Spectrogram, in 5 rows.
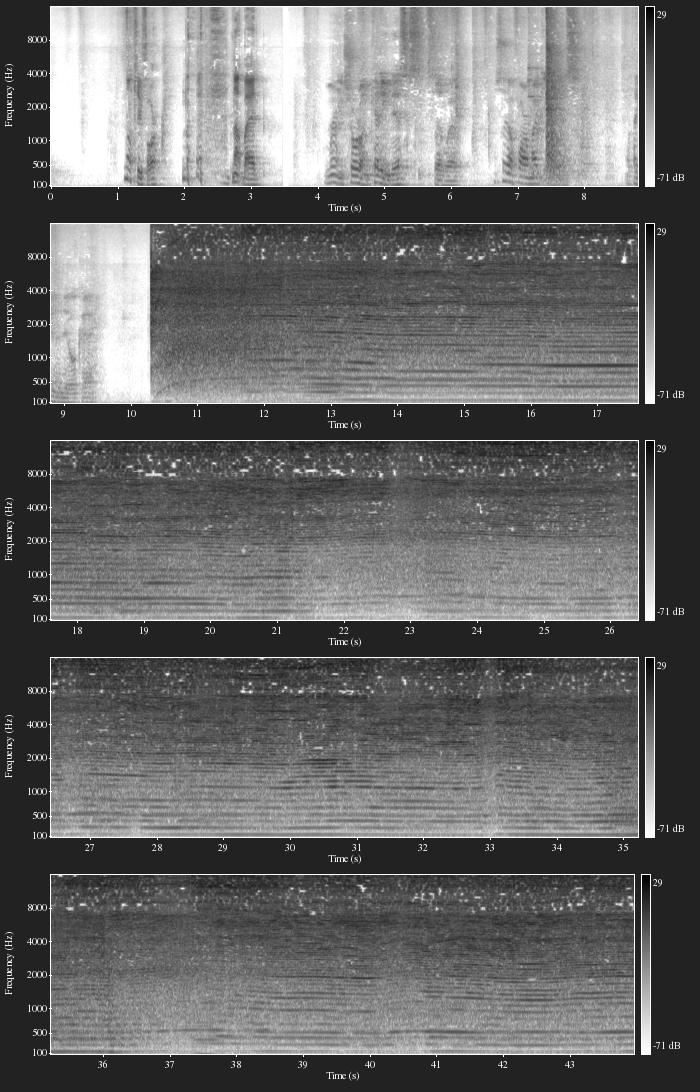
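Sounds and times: angle grinder cutting steel: 10.3 - 43.9.

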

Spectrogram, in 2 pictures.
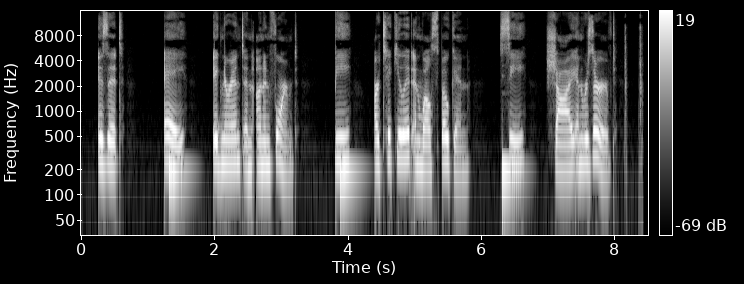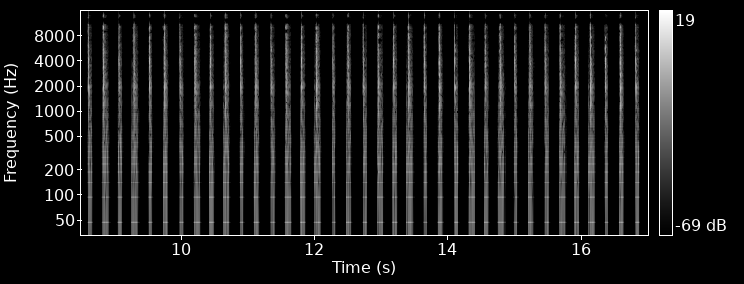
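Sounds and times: countdown timer ticking: 1.3 - 1.7, 3.8 - 4.4, 6.3 - 6.7.

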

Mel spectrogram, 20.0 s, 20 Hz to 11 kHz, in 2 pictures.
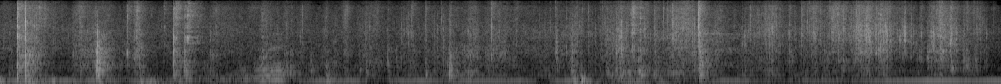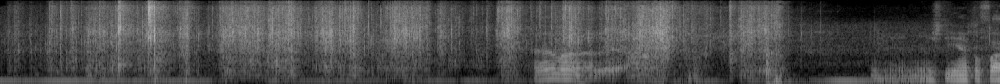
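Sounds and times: plastic wrapping crinkling: 0.0 - 18.2.

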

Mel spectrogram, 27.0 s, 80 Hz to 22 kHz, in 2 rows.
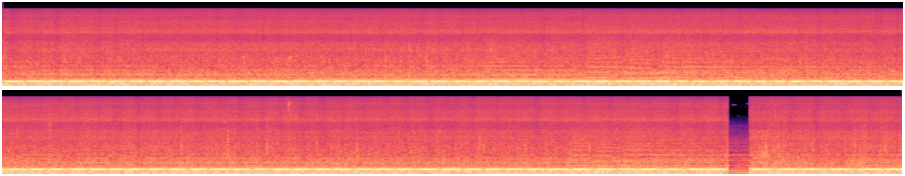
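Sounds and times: jet engines droning in cabin: 0.0 - 27.0.

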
